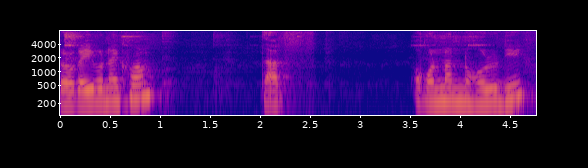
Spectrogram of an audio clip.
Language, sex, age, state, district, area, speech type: Assamese, female, 60+, Assam, Biswanath, rural, spontaneous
